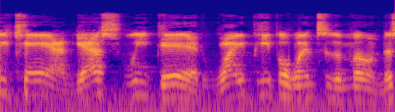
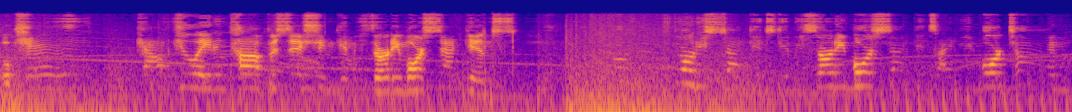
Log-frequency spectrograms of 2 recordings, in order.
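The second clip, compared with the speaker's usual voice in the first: higher, hammed-up busy scientist stalling for time; mock lab tech; 7 semitones higher than usual. Lab tech stalling the caller, in a higher mock voice. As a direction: play a fussy lab tech buying time. Acting out lab technician testing.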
